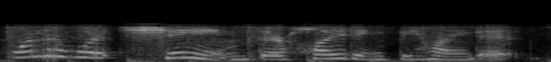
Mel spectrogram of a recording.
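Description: A woman's voice: on the high side, lively intonation, normal speed, husky. A woman voicing a blunt, sarcastic young female student in an amateur radio play. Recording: tinny phone line with faint music.

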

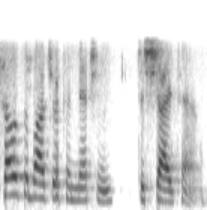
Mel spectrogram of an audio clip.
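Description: A woman's voice: lowish voice, animated, moderate pace. A woman hosting a radio interview, upbeat and encouraging, often repeating her words. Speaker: radio show host. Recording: tinny phone-like sound.

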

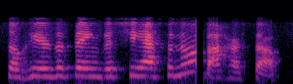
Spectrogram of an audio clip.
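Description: A woman's voice: on the high side, quick pace, dry recording. A woman hosting an advice talk show, a counselor who speaks frankly and teaches through examples. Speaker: host and counselor. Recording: phone-like narrow audio.

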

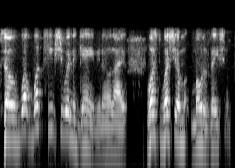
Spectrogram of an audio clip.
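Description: A man hosting a casual interview, asking questions haltingly and rephrasing them midway. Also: medium pitch, expressive, slight background noise. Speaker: interviewer, show host. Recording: narrow-band, phone-like sound.

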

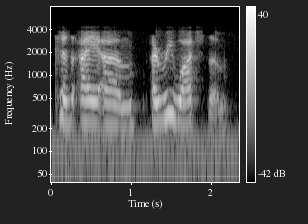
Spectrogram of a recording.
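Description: A woman's voice: on the high side, slow. A woman hosting a casual interview chat in a chatty, rambling, apologetic way, her voice thin and phone-like. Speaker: talk show host. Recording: thin, band-limited phone-like sound.

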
